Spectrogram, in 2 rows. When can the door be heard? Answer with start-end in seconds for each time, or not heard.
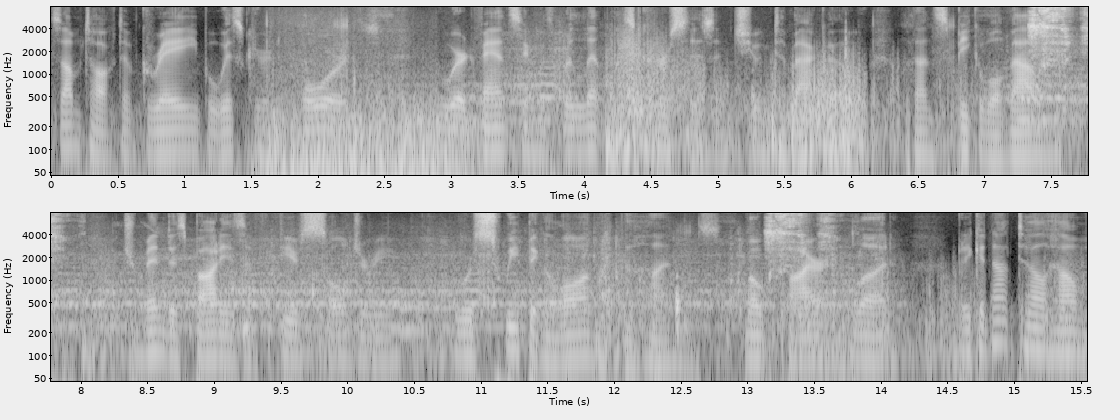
not heard.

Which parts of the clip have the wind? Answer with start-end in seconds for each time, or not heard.
0.0-15.5.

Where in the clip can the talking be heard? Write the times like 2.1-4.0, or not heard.
0.0-15.5.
